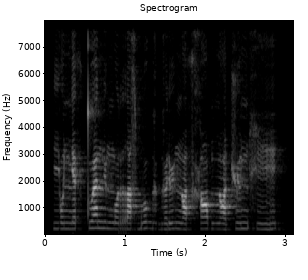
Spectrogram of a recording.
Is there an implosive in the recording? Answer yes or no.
no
